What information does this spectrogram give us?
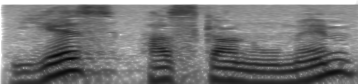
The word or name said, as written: eshaskanumem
